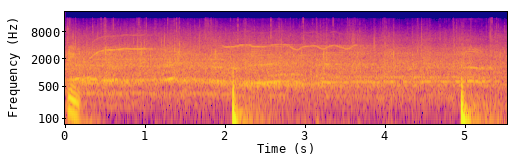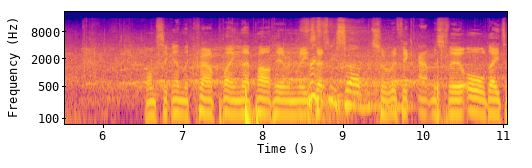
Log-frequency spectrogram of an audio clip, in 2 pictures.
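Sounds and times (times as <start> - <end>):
arena crowd noise: 0.0 - 11.0
shrill whistle: 0.3 - 1.1, 2.0 - 3.8
darts thudding into dartboard: 5.0 - 5.3.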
